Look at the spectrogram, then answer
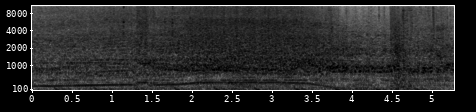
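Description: A NASCAR road-build car drifting in Forza Horizon 5, a steady loud engine drone with a wavering high tire squeal sliding up and down over several seconds, no talk.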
